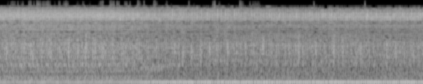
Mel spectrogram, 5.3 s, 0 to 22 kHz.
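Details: Car engine (the Vector) at cold idle with a light, fairly quick tapping, about three a second, over a steady hum, like lifter tick; occurs only when cold, recorded before adding Motorkote 100 treatment; cause unconfirmed.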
